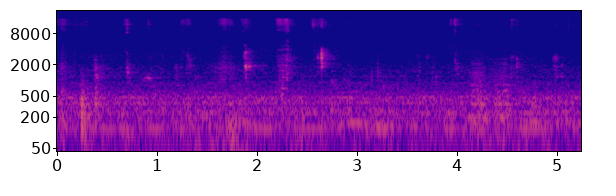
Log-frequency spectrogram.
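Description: Faint eating sounds: a handful of soft, scattered clicks and mouth noises from someone chewing a mouthful of fried rice, over a low steady hum.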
